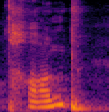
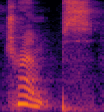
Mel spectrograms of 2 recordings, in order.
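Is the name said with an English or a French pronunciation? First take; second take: French; English. First: The name is said with a French pronunciation. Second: The name is said with an English pronunciation. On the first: "would that be the French pronunciation of it?" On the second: "she said it's Tremps"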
